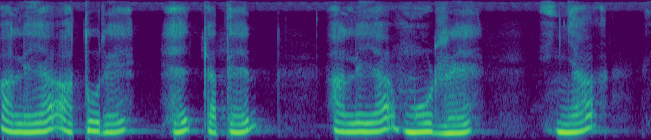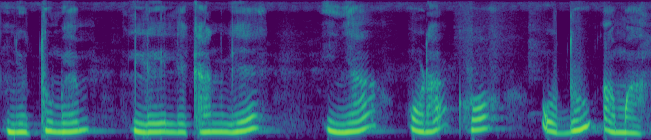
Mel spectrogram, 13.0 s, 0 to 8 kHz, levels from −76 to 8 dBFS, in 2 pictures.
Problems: constant background noise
